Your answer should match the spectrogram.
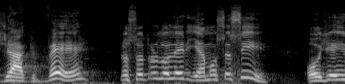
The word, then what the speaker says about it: Yahvé: Ahora, si creemos que la pronunciación de Jehová, la más correcta es Yahvé, nosotros lo leeríamos así.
